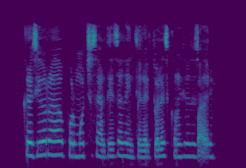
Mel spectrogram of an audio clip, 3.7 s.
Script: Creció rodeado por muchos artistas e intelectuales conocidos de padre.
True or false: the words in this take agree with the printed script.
true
